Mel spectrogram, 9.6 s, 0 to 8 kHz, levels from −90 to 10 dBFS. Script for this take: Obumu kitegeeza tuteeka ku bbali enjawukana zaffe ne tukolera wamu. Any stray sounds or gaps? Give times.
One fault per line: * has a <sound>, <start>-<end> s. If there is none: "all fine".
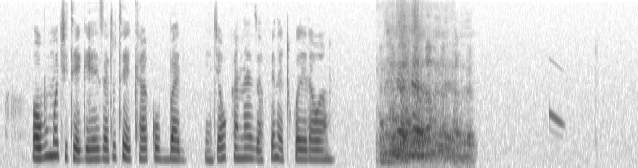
* has a laugh, 5.6-7.2 s
* has a chirp, 8.2-8.5 s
